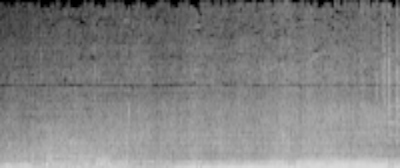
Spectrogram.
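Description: Rally car's engine revving hard under acceleration on a gravel course, its note climbing sharply about two seconds in and holding high, with a brief dip near three seconds, growing louder as the car comes closer.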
